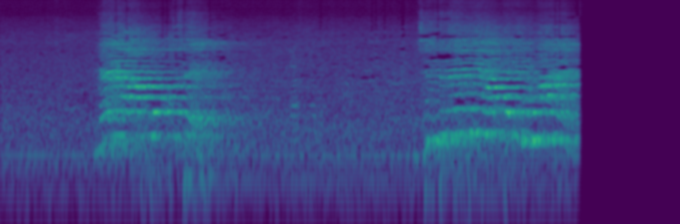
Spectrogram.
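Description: A woman speaks loudly through a microphone and loudspeakers in a large echoing hall.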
